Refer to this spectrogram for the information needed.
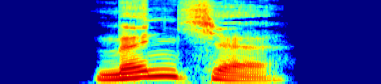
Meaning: nominative/accusative/genitive plural of Mönch
- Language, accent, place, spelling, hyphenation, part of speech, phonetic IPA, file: German, Germany, Berlin, Mönche, Mön‧che, noun, [ˈmœnçə], De-Mönche.ogg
